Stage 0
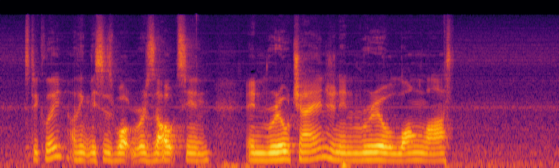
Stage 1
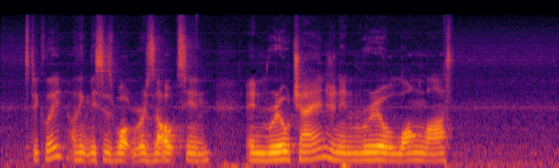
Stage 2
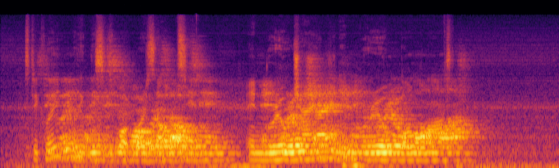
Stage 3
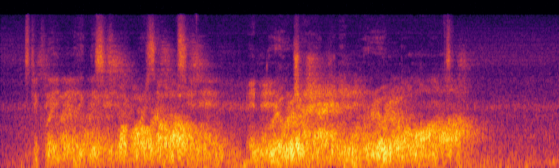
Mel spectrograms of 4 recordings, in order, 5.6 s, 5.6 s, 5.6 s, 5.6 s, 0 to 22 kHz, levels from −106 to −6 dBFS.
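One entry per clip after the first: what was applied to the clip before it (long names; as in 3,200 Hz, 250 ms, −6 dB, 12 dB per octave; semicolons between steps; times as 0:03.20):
noise gate with hold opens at −42 dBFS; level −8.5 dB
convolution reverb RT60 0.65 s, pre-delay 90 ms, DRR −4.5 dB; level +7 dB
random phases in short frames; level +1 dB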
